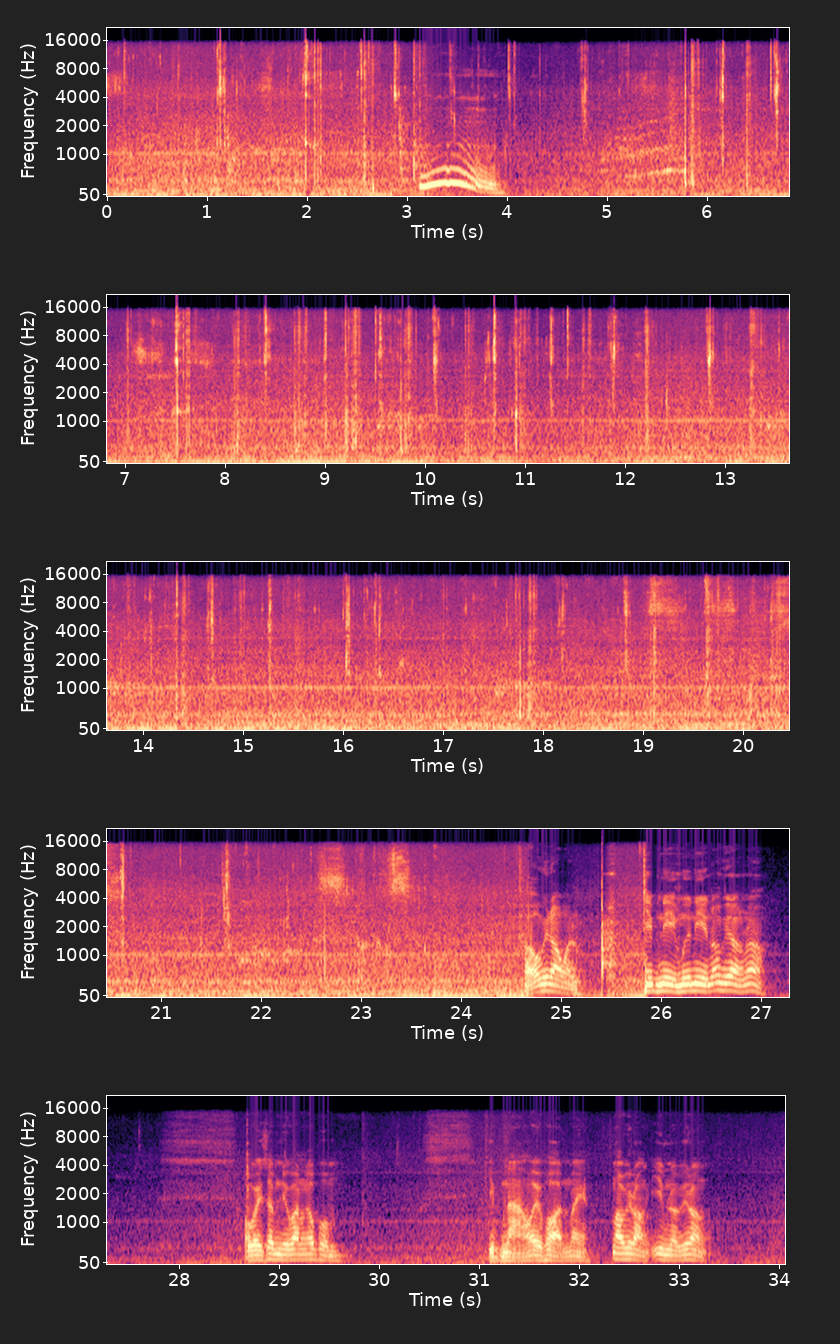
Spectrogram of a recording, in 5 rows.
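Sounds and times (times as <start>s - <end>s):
chewing and crunching vegetables: 0.0s - 23.7s
steady low hum: 0.0s - 34.0s.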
